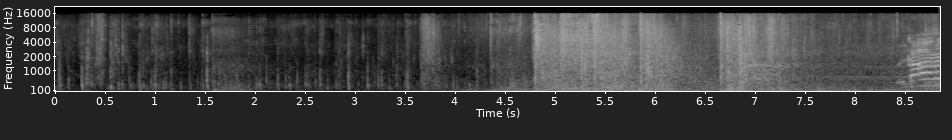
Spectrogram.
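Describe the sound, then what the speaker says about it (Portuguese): Gunshots hit armored glass in a multiplayer shooter, a cluster of sharp bursts and thuds in the second half following quieter footsteps and clicks, with a player's voice over the game sounds. "eu dei 3 tiros no vidro de Igor"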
